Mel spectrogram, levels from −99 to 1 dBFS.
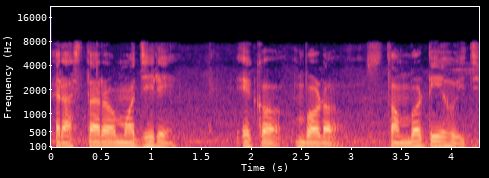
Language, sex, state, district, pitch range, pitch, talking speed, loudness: Odia, male, Odisha, Khordha, 100-115 Hz, 105 Hz, 110 wpm, -18 LUFS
